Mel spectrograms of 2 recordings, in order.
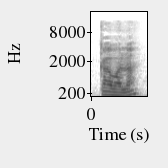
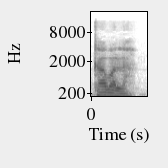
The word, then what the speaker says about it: Cábala: En el principio del programa les mencionaba que hay quien pronuncia Cábala y hay quien pronuncia Kabbalah. De hecho, si se dieron cuenta en lo que fue esta canción de Therion, ellos dicen Cábala.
